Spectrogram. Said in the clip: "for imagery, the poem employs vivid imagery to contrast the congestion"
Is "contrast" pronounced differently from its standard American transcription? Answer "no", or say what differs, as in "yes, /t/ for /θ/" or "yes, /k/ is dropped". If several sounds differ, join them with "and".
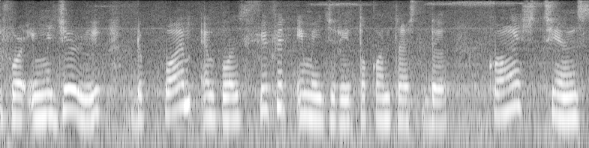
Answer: no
